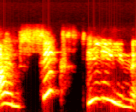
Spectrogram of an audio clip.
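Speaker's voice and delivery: mock, very high, shrill yelling voice. Retelling a film scene where she yells at her dad: imitating The Little Mermaid yelling. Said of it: "she's yelling at her dad and she's like".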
